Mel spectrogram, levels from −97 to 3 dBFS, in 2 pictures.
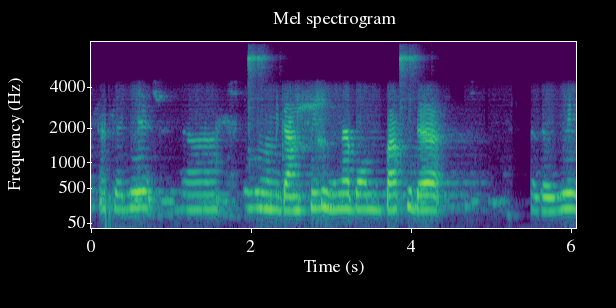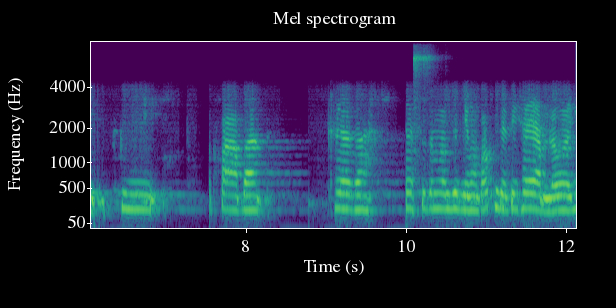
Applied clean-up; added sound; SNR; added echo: none; Tambourine; 19 dB; reverberation time 1.3 s.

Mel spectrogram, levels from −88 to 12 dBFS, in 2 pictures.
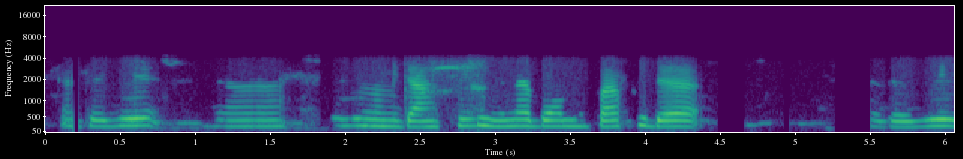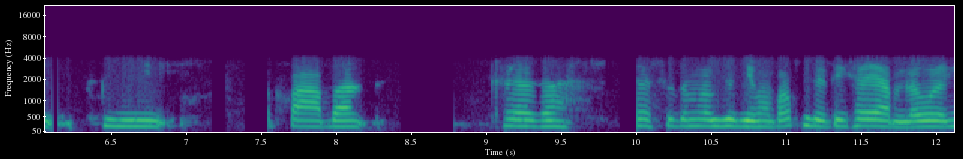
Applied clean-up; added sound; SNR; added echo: none; none; none; none.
